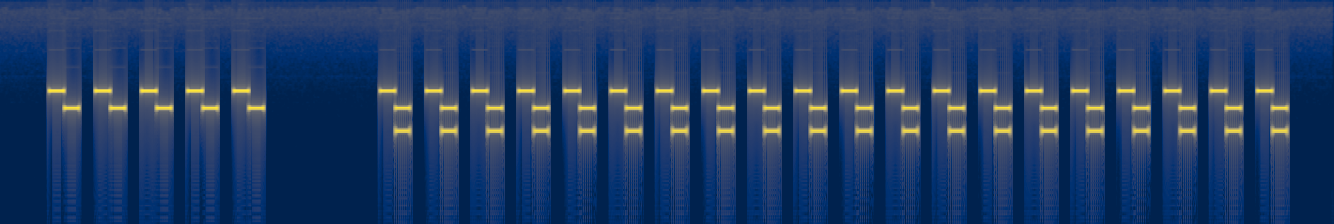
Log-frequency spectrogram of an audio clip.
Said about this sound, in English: Then C is added, exactly synchronous with B. Can you still hear the high tone sequence, or is the fusion too strong between the second high tone and its low tone companion?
